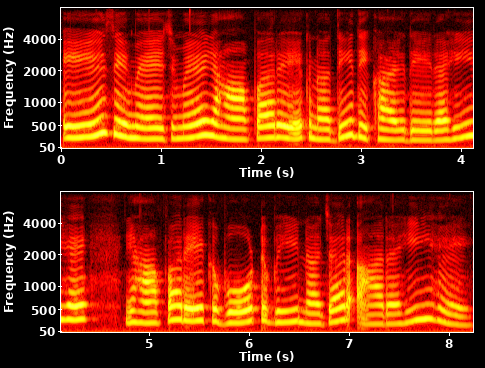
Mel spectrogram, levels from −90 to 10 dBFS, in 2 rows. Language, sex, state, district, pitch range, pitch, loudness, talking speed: Hindi, female, Rajasthan, Jaipur, 220-275 Hz, 240 Hz, -14 LUFS, 145 wpm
